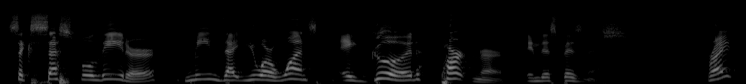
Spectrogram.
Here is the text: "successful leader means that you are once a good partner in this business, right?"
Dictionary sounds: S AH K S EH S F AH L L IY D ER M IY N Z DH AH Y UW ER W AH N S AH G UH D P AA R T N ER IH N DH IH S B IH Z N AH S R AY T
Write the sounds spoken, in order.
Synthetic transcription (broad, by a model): S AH K S EH S F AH L L IY D ER M IY N Z DH AH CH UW ER W AH N S AH G UH D P AA R T N ER IH N DH IH S B IH Z N AH S R AY T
